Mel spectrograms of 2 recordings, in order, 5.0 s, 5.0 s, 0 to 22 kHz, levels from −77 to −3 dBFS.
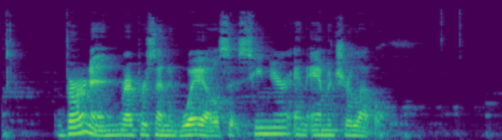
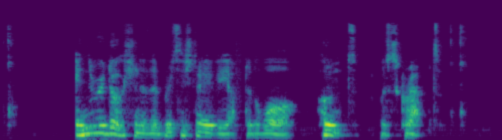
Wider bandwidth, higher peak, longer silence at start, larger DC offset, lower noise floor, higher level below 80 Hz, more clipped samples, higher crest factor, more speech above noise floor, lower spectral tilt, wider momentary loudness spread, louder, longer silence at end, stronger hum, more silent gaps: first, 16.5 kHz vs 11.5 kHz; about the same, -2 dBFS vs -4 dBFS; about the same, 0.05 s vs 0.1 s; neither; second, -50 dBFS vs -79 dBFS; about the same, -54 dBFS vs -56 dBFS; neither; about the same, 18 dB vs 20 dB; second, 32 dB vs 58 dB; second, -4.5 dB/octave vs -6.5 dB/octave; about the same, 14 LU vs 16 LU; first, -17 LUFS vs -22 LUFS; first, 0.9 s vs 0.65 s; neither; neither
